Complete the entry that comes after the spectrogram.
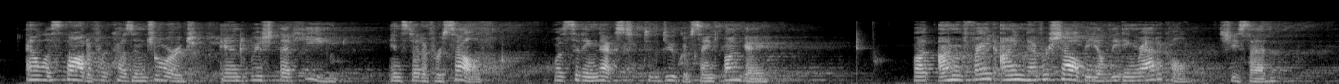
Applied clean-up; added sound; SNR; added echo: neural separator model SepFormer DNS4.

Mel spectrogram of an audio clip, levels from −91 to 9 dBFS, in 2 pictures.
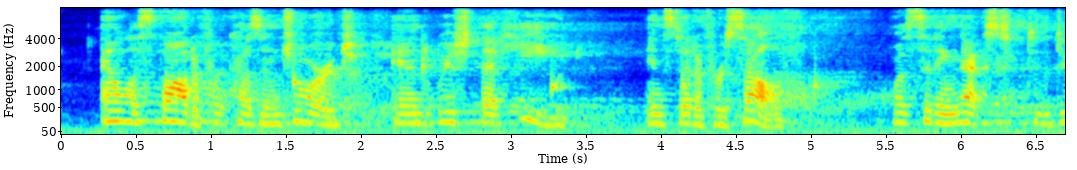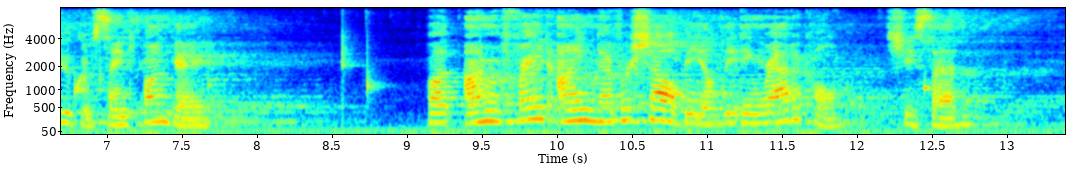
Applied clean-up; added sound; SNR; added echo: none; Drip; 18 dB; reverberation time 2.5 s.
